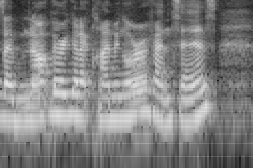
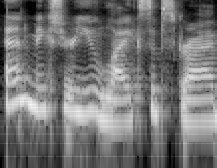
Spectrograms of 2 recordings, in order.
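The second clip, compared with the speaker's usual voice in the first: normal talking voice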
